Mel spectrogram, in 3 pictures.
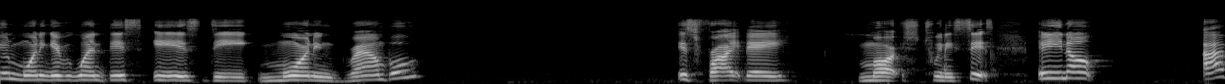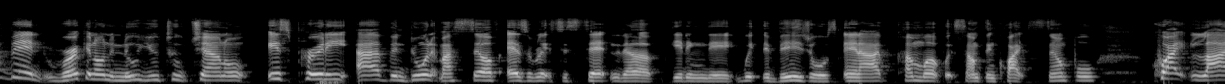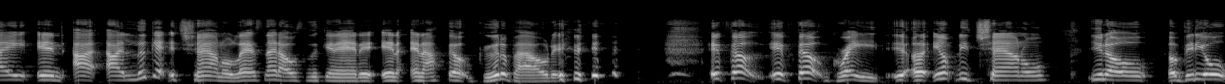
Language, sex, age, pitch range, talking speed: English, female, 20-39, 170-265 Hz, 140 wpm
